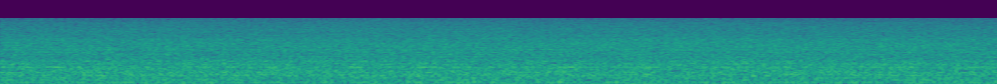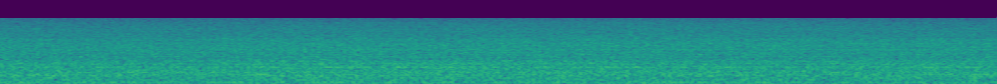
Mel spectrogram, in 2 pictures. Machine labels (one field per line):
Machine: fan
